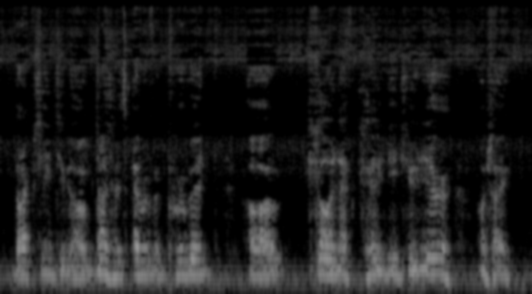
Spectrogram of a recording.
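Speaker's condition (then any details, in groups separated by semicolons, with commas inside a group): Cerebral palsy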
